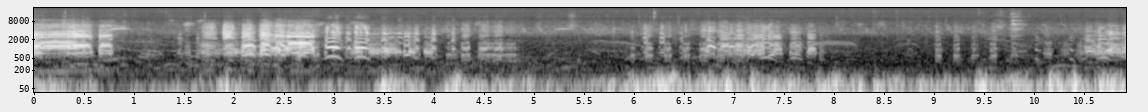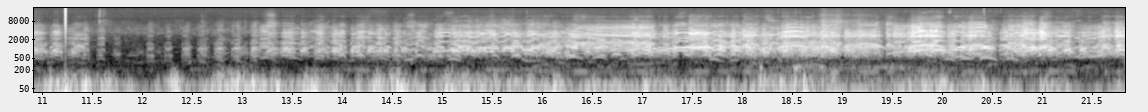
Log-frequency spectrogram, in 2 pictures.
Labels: Does the animal heard here live by water?
yes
